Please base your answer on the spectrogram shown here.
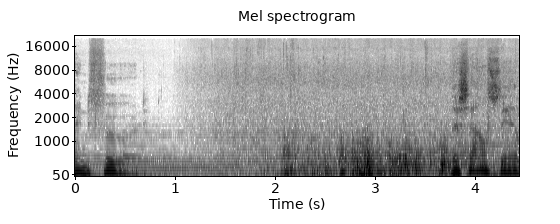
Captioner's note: sound of thunder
